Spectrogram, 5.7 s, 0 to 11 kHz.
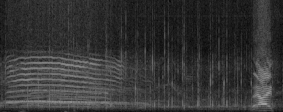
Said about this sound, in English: And before we go 1 minute further, I think we ought to give this good friend of ours just a good round of applause to let him know how we feel about him in Pennsylvania.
